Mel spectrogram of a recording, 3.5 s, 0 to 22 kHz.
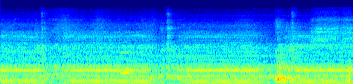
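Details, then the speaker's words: Steady low motor hum with a buzzing tone: arthroscopic shaver removing fragments during left shoulder arthroscopy in a 2-year-old lame, active dog with osteoarthritis and fragmentation of the caudal glenoid. "Okay, so I need a shaver. Shaver, please. Yes, I need a shaver. Give me a shaver, please."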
